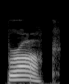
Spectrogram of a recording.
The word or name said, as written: brok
